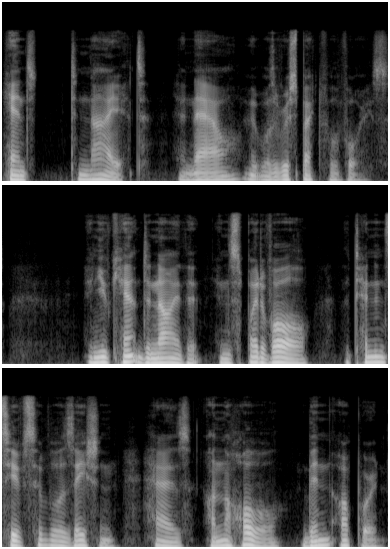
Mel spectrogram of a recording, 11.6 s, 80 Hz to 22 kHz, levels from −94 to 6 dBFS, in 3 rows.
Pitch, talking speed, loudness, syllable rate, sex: 100 Hz, 150 wpm, -21 LUFS, 4.1 syllables/s, male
